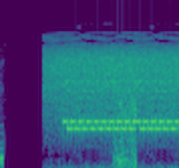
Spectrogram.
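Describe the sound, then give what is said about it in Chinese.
A telephone rings with a steady, high electronic tone that begins after a brief pause and holds over a hiss of background noise until the end. It is an early-morning call from a father. No one speaks. “所以非常意外的，有一天呢，他一大早就接到他父亲的电话。”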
